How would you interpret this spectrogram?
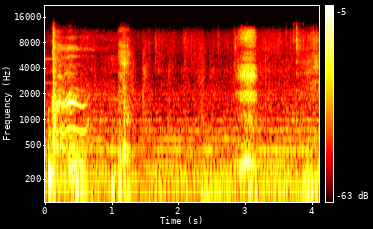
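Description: A cat gives a short, wavering meow near the start, followed by a couple of fainter, breathier calls later on, with no talking over them.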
